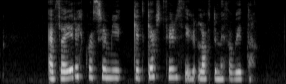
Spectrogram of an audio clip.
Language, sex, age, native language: Icelandic, female, 20-29, Icelandic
